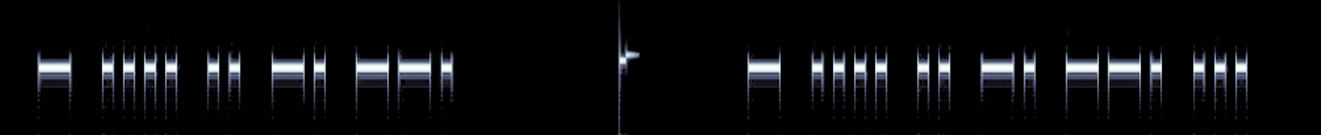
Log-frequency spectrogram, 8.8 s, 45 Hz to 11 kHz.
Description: Morse code, heard as a keyed tone, about 17 wpm, 700 Hz. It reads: THING THINGS
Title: Sets of 3 Words - New Word Drill - 17wpm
